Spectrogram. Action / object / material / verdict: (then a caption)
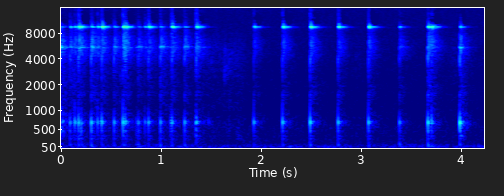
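tap / glass candle jar with metal lid / glass / none. Long acrylic nails tap the glass side and metal lid of a small round glass candle jar filled with white wax, standing on a fluffy rug. Sixteen bright, clicky taps with a short high glassy ring: a quick run of eight in the first second and a half, then a pause and eight slower, evenly spaced taps.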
